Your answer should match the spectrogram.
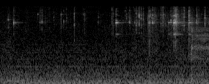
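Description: Quiet hand-handling sounds while a small cloth is wiped over the skin: a few light, sharp clicks, mostly in the second half.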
